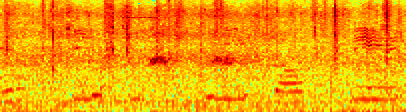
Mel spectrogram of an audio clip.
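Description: Footsteps on brick paving, a string of light irregular steps, with several short faint voice sounds over a steady low rumble on the microphone.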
